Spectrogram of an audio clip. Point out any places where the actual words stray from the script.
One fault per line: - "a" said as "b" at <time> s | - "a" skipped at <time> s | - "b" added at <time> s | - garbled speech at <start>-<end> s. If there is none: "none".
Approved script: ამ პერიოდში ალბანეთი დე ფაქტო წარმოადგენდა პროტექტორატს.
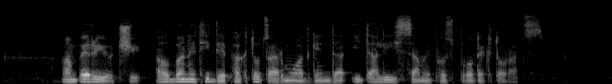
- "იტალიის სამეფოს" added at 3.6 s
